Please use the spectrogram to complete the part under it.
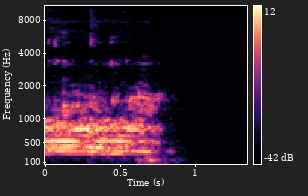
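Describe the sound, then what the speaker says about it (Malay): Someone gulping and gargling water, a close, loud throaty burble lasting under a second that cuts off abruptly into silence. "Gue mau minum-minum dulu, guys."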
